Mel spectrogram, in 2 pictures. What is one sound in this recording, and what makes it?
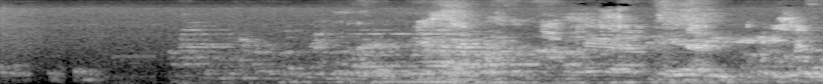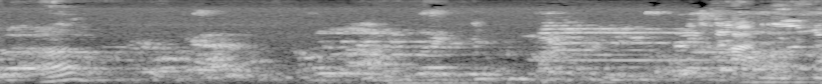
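A man talks over an online call.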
